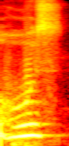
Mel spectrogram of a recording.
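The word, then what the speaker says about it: whose: अब देखो हुज, अब इसमें हम एच को प्रोनाउंस करेंगे, डब्ल्यू साइलेंट होएगा।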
